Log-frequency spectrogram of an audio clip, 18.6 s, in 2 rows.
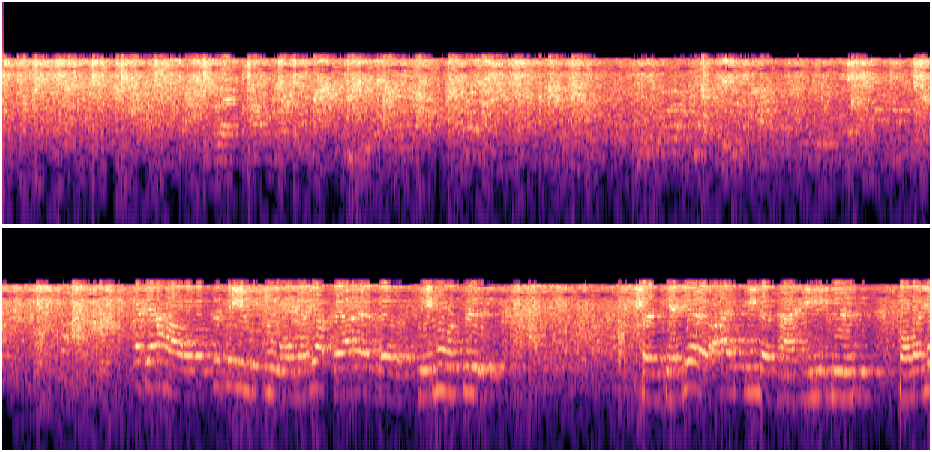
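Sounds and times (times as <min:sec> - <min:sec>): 
group clapping: 0:00.0 - 0:12.9, 0:14.2 - 0:16.2
speech: 0:13.5 - 0:14.2, 0:15.7 - 0:18.5.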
